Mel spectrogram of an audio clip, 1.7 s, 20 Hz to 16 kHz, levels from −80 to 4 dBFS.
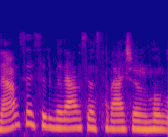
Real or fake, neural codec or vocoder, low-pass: fake; codec, 16 kHz, 2 kbps, FreqCodec, larger model; 7.2 kHz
